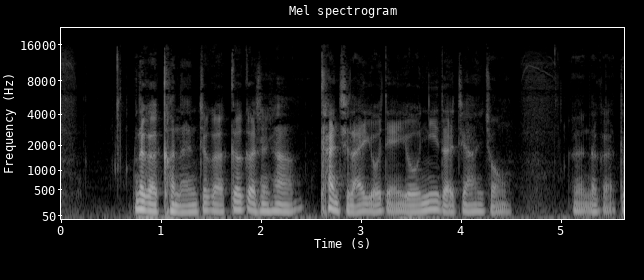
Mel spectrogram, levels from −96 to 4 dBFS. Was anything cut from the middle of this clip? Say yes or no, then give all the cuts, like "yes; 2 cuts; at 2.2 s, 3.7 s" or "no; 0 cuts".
no; 0 cuts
